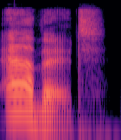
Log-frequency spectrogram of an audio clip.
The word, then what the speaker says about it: abit: fascinated by praying mantises this hieroglyph means mantis pronounced Abbott later generations learned praying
